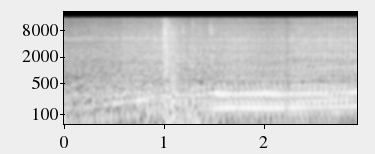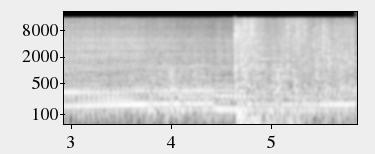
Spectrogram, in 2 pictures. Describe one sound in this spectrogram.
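A truck bumps and thuds over rough ground.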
